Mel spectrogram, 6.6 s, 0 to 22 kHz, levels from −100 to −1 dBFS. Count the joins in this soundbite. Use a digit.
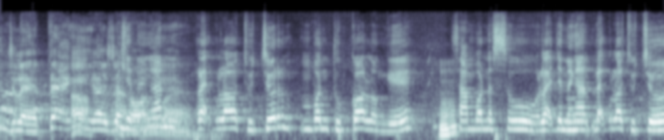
1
